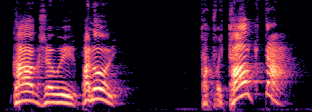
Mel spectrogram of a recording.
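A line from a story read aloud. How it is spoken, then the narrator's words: Loud resonant voice. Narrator (Russian): Пан Врублевский зычным голосом проговорил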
